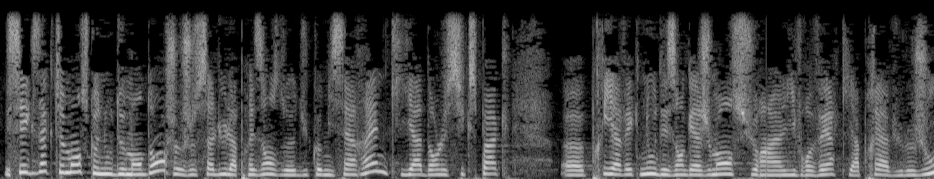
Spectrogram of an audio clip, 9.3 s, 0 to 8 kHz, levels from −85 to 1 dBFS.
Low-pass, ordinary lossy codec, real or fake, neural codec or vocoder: 7.2 kHz; none; real; none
